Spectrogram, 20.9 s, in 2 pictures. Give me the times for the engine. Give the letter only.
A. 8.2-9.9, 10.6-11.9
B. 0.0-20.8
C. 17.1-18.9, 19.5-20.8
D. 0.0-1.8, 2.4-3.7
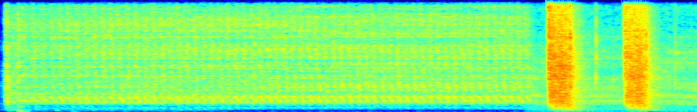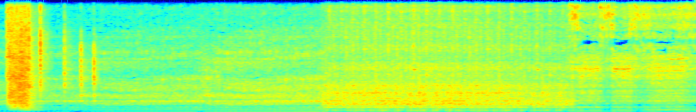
B.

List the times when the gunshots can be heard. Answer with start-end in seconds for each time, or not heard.
8.2-9.9, 10.6-11.9.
